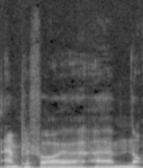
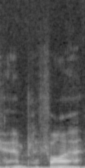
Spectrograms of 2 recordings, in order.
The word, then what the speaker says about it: Amplifire: It's a really nice looking demo, and that's Amplifier, it's spelled AMPLIFIRE, Amplifier. This, like I say, is an example of a SID doing a much more current sounding piece of house music, essentially.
